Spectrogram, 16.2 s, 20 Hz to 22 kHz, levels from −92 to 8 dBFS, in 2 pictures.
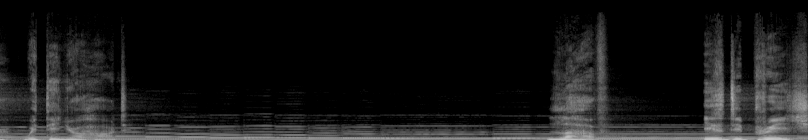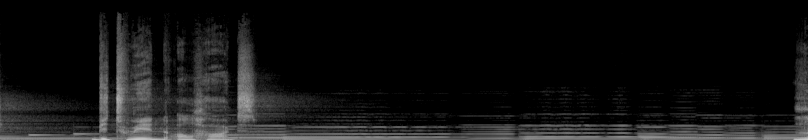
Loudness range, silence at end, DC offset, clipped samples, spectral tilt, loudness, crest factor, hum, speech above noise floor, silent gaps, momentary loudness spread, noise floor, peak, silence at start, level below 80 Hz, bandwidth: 19 LU; 0 s; under 0.1%; under 0.1%; -5.5 dB/octave; -25 LUFS; 22 dB; none; 30 dB; none; 23 LU; -51 dBFS; -6 dBFS; 0 s; -48 dBFS; 16 kHz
